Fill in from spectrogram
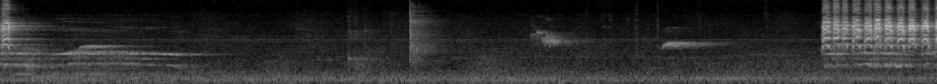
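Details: Green leafbird (cucak ijo mini) in masteran song: scattered faint whistles and a sharp click amid long quiet gaps, closing with a loud, fast, pulsing buzzy trill.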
